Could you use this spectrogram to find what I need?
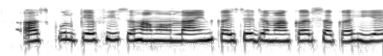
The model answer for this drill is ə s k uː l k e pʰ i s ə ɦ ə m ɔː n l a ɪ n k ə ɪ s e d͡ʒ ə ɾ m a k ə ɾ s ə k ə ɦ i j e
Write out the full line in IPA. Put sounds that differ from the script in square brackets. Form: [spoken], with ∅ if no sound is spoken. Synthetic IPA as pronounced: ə s k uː l k e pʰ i s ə ɦ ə m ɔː n l a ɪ n k ə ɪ s e d͡ʒ ə [∅] m a k ə ɾ s ə k ə ɦ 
